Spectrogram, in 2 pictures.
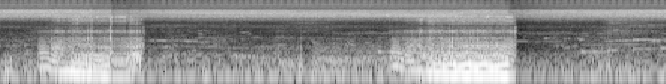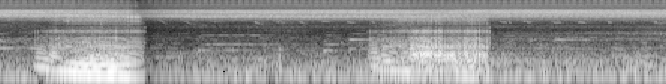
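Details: Sleeping pig snoring at full blast: rough, low, buzzing snores with stacked harmonics, each lasting about a second and recurring roughly every three seconds, over a constant high hiss.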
